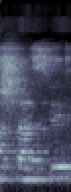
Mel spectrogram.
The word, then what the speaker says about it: chassis: Actually, we have chassis. The CH in chassis is pronounced sh. C, we have chef.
